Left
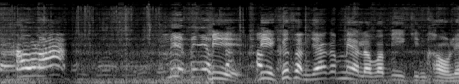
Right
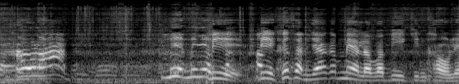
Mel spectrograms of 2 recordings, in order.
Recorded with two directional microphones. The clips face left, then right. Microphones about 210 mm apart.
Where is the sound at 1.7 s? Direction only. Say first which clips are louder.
Right 8 dB; 50° right (ahead or behind).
